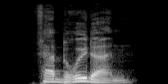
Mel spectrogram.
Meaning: to fraternize (to associate with others in a brotherly or friendly manner)
- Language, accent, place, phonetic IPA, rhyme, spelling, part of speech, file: German, Germany, Berlin, [fɛɐ̯ˈbʁyːdɐn], -yːdɐn, verbrüdern, verb, De-verbrüdern.ogg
